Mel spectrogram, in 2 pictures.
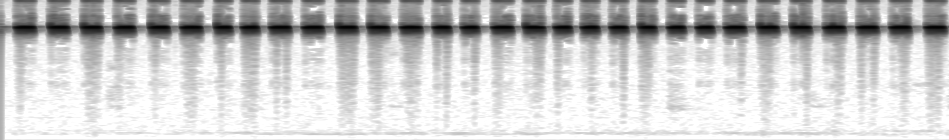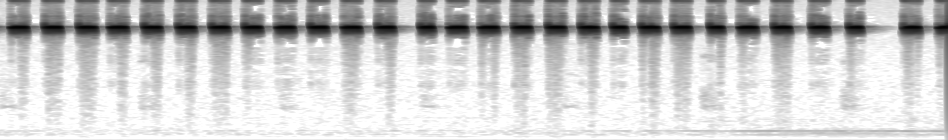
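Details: A male cricket sings on a summer evening, a fast regular train of bright, thin chirps, roughly four each second, continuing steadily to the end with only a faint low murmur at the close.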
